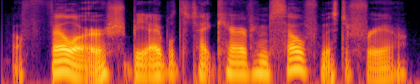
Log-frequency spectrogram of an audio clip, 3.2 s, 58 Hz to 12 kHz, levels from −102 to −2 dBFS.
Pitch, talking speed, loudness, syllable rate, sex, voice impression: 110 Hz, 230 wpm, -20 LUFS, 5.5 syllables/s, male, masculine, adult-like, slightly dark, slightly fluent, slightly sincere, slightly kind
